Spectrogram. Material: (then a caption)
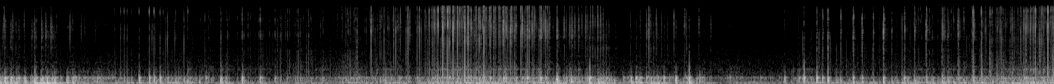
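Steel mesh. Long acrylic nails on both hands scratch a bare, hollow, fist-sized spherical steel wire-mesh microphone grille. The sound is a dense, rapid, uneven scratching and clattering with a heavy low rumble, interrupted by brief brighter hissy swells.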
